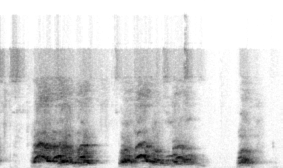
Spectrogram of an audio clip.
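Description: Dogs bark indoors in three sharp, close bursts, the first two long and rough, the last one short, with silence between them.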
